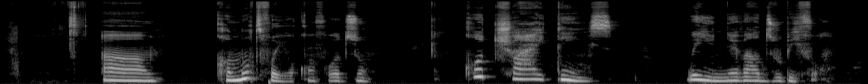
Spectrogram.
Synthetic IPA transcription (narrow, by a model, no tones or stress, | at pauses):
am | kʰɔmotfɔjɔkʰɔ̃mfɔtdũ | kʰotɹaɪt̪ɪ̃ŋs | wɛjunɛvadubifɔ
